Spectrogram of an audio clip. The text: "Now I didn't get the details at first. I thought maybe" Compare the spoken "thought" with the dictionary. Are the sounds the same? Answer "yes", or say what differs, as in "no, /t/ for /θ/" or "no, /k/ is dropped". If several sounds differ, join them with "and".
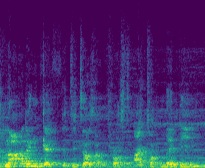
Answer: no, /t/ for /θ/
